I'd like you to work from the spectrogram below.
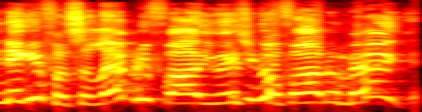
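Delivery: loud, high, rapid-fire challenge; exasperated outburst. Retold or imitated. Arguing with her about following back, exasperated outburst. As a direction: squeal it out in disbelief.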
